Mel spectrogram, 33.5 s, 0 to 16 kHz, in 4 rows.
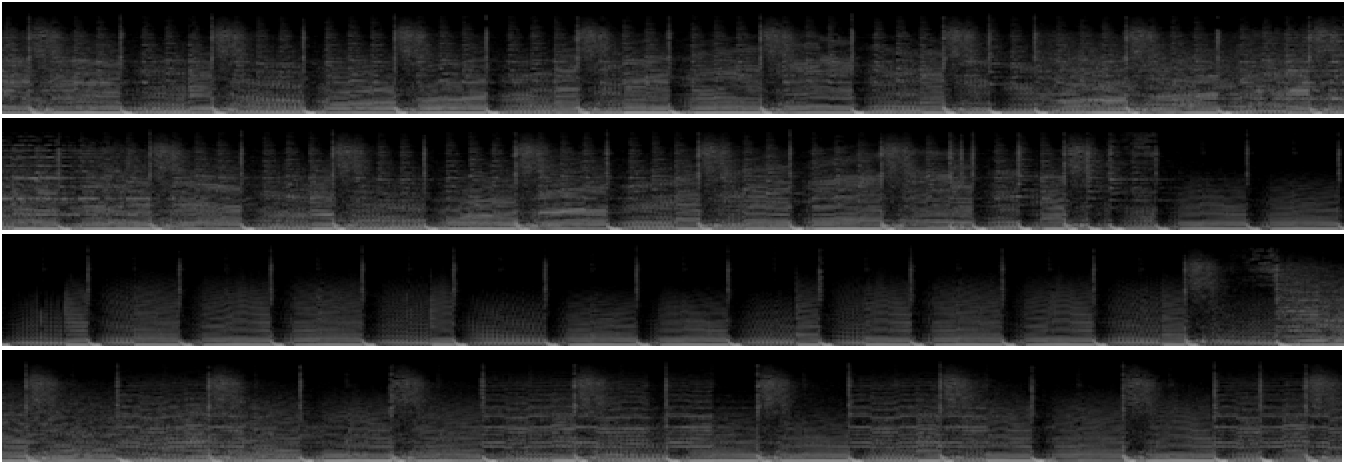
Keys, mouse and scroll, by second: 2.7 e, 8.4 g, 10.3 shift+middle click, 11.0 click, 11.1-13.7 middle drag, 11.1 g, 12.8 Tab, 13.7 Tab, 14.4 click, 15.0 Tab, 15.9 Tab, 16.4 click, 17.5 ctrl+click, 18.5 u, 19.6 i, 22.0 ctrl+z, 22.5 ctrl+z, 23.1 ctrl+z, 23.4 ctrl+z, 23.7 ctrl+z, 24.0 ctrl+z, 24.4 ctrl+z, 24.7 ctrl+z, 24.9 ctrl+z, 25.2 ctrl+z, 25.6 ctrl+z, 26.3 Tab, 26.8-27.1 middle drag, 27.1 click, 27.1-29.6 middle drag, 28.5 ctrl+a, 29.6 click, 30.0 Tab, 31.8 s, 32.9 i.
